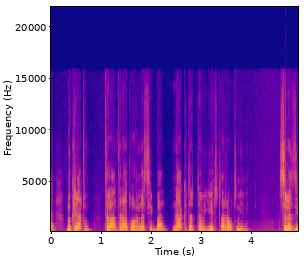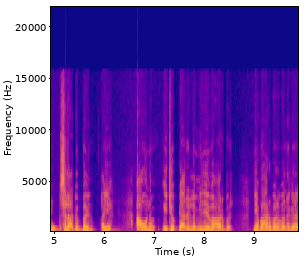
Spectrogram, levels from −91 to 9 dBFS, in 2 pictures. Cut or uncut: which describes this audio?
uncut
